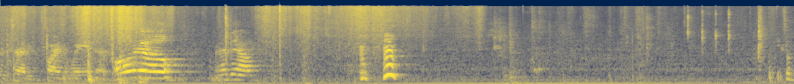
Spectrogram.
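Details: Baby Java macaque playing and chasing a young green monkey indoors in a hotel, giving meow-like calls: a few short wavering cries early on, then one brief sharp squeak, with a woman talking and room noise.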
